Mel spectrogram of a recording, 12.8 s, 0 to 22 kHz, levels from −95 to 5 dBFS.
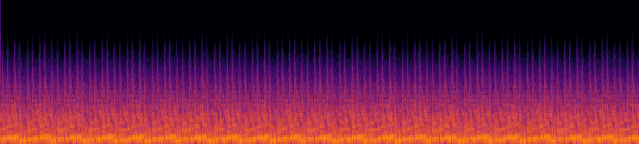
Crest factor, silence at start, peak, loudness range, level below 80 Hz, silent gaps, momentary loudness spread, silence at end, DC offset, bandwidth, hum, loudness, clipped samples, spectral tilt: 10 dB; 0 s; -16 dBFS; 0 LU; -32 dBFS; none; 1 LU; 0 s; under 0.1%; 5.4 kHz; none; -28 LUFS; under 0.1%; -10.5 dB/octave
